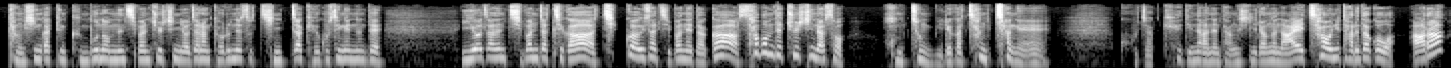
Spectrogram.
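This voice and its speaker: A woman's voice: mid-range voice, a little fast, dry recording, clean studio sound, close to an everyday voice. A woman voicing an arrogant, contemptuous cheating husband in a dramatized story, sneering and boastful.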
